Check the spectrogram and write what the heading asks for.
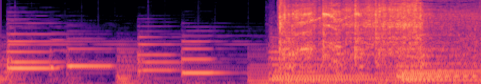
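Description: Piano music; about a second and a half in, a car engine cranks and starts over it, a sudden loud rush that keeps going.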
